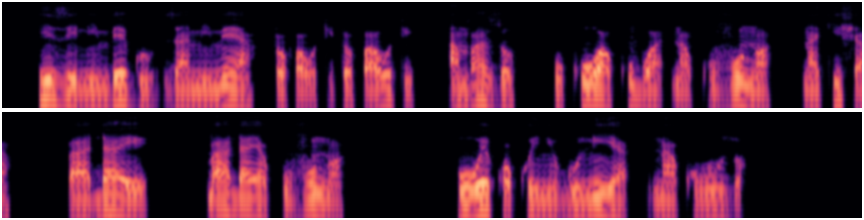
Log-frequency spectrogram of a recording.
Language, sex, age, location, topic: Swahili, male, 25-35, Nairobi, agriculture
